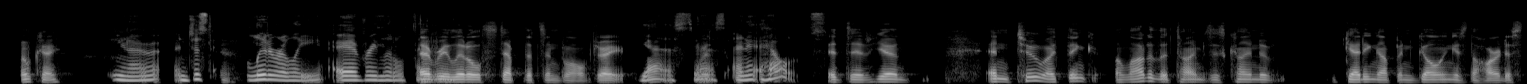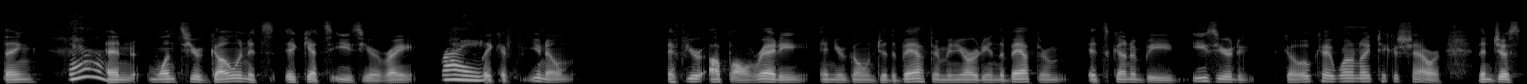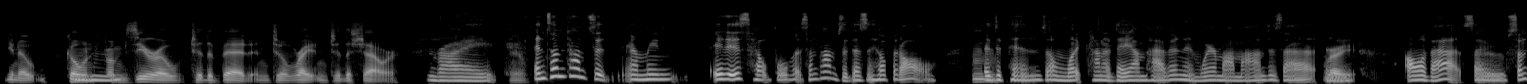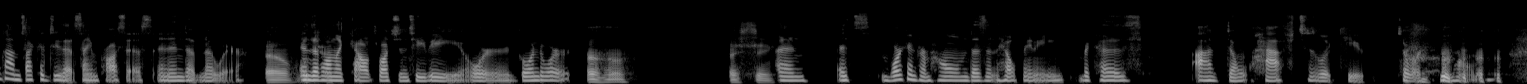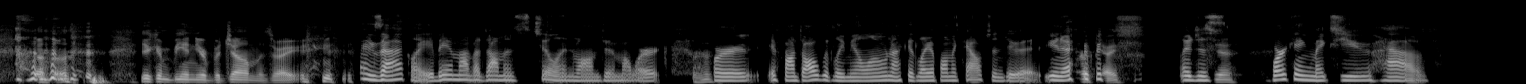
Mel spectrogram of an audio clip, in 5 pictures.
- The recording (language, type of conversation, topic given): English, unstructured, How can I respond when people judge me for anxiety or depression?
- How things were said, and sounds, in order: laugh; chuckle; laugh; laughing while speaking: "know?"; chuckle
